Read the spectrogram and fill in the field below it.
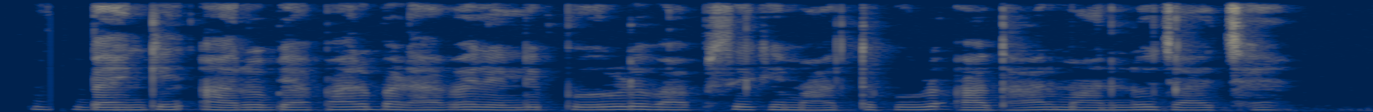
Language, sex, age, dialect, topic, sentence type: Maithili, male, 25-30, Angika, banking, statement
